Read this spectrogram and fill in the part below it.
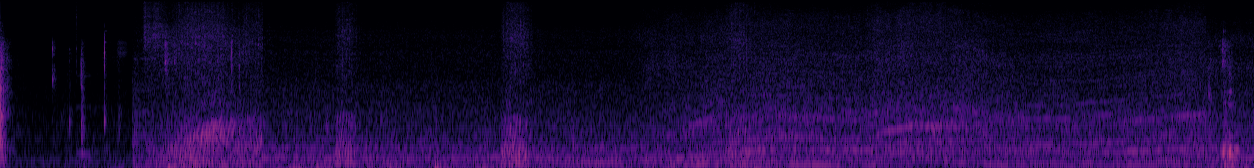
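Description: A racing car engine idles and then revs up, rising in pitch.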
